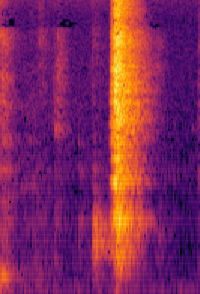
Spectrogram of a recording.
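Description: A man's single brief cough about a second in.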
